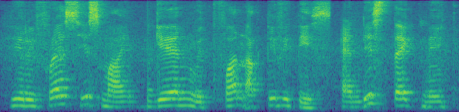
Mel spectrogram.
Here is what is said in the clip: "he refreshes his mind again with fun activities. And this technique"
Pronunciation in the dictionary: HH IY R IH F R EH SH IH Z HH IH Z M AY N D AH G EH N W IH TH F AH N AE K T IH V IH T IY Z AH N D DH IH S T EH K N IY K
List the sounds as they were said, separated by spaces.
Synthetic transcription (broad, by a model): HH IY R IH F R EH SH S HH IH S M AY N D AH G EH N W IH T F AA N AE K T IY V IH T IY S AH N D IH S T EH K N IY K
